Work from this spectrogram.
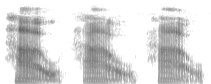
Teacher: You start at a, ha, ha, and then go to oo. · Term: diphthongs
